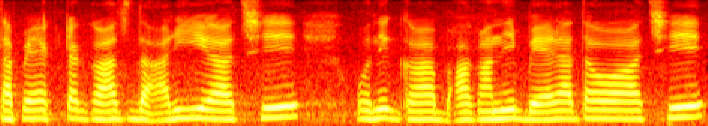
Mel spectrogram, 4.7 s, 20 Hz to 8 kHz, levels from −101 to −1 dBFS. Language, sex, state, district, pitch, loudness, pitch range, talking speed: Bengali, female, West Bengal, Dakshin Dinajpur, 200 Hz, -14 LUFS, 190-215 Hz, 140 wpm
